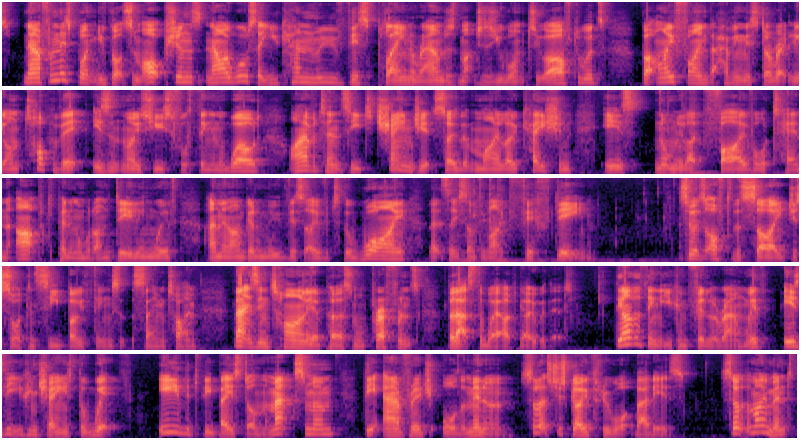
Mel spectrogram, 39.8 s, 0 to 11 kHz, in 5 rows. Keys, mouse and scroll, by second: 2.2 middle click, 6.2 scroll down 1, 6.5 middle click, 8.5 shift+middle click, 8.8-9.2 shift+scroll up 2, 9.2 middle click, 10.1 shift+middle click, 10.4-11.1 scroll up 1, 11.1 middle click, 13.7 click, 14.7 Return, 15.9-16.3 scroll down 1, 16.3 middle click, 19.7 click, 20.4 1, 20.5 5, 20.8 Return, 22.2 middle click, 22.7 shift+middle click, 23.0-23.5 scroll up 1, 23.5 middle click, 28.3 middle click, 29.1 shift+middle click, 29.9 middle click, 32.0-32.4 scroll up 1, 32.4 middle click, 33.6-33.9 scroll down 1, 33.9 middle click, 34.6 click.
